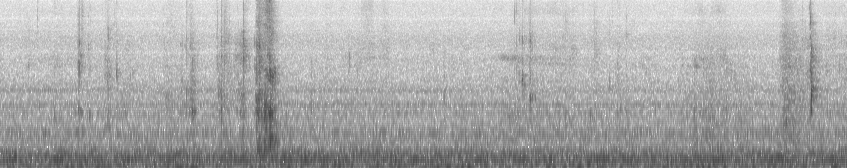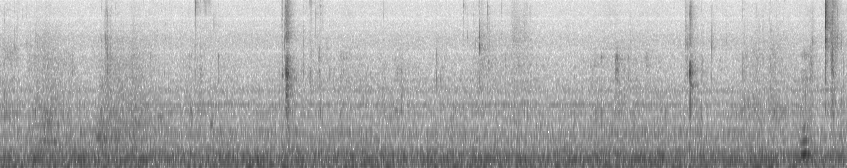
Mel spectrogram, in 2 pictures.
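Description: Close-up eating sounds of a person biting into and chewing small soft fruit: wet squishing and chewing, with a few sharp mouth clicks and smacks, over a steady low hum.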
